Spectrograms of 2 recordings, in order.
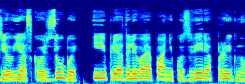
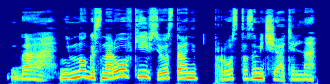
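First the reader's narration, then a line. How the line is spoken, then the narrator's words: Creaky voice. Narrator (Russian): проскрипел он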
